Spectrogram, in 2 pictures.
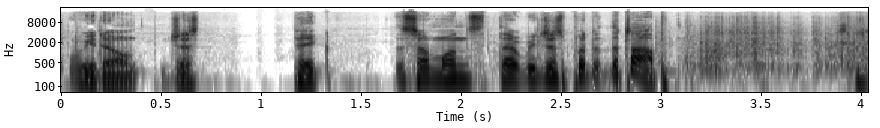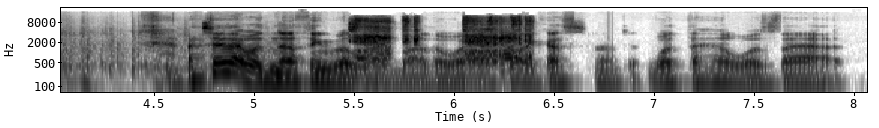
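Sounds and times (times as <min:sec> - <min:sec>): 
speech: 0:00.0 - 0:08.0
slips of paper shaken inside a skull: 0:03.1 - 0:06.4.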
